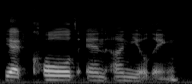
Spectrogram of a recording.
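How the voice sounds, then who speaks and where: A woman's voice: medium pitch, steady tone, measured pace, warm tone, no echo, lo-fi sound. A woman co-hosting a podcast, chatting casually about books in a playful, informal, gushing way. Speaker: podcast co-host. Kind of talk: casual book review chat.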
